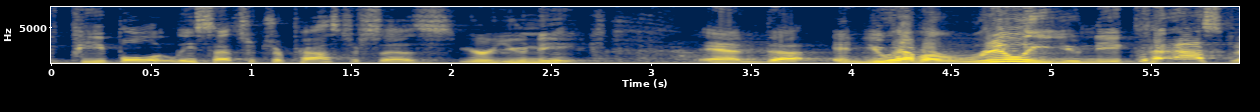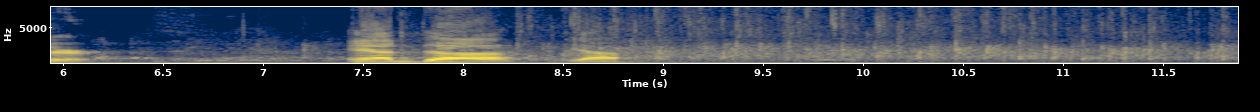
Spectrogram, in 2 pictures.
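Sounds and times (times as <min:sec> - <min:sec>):
speech: 0:00.1 - 0:06.3, 0:07.4 - 0:09.0
laughter: 0:02.5 - 0:10.2
audience applause: 0:06.9 - 0:11.8.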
